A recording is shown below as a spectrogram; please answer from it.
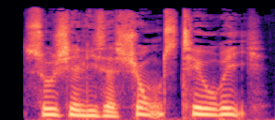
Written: socialisationsteori

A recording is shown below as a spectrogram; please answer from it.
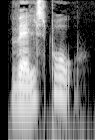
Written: valgsprog

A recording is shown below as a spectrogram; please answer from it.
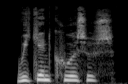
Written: weekendkursus

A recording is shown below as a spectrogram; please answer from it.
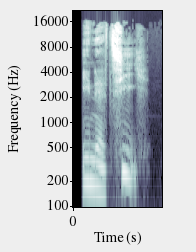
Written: inerti

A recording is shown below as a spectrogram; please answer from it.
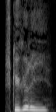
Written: skyggerige

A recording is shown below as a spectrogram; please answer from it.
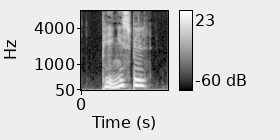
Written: pengespil

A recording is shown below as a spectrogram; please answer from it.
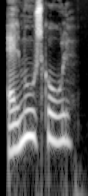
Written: almueskole

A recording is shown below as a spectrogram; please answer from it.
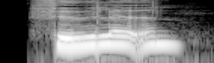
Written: fedladen

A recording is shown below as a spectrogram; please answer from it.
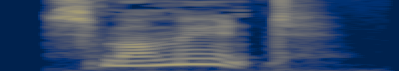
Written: småmønt

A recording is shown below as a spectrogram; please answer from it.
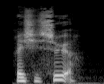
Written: regissør

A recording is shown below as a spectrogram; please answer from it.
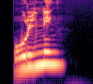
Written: rulning

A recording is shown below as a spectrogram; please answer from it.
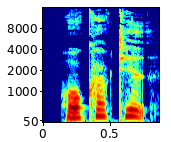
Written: hårdkogthed

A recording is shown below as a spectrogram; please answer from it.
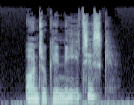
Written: ontogenetisk

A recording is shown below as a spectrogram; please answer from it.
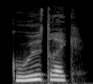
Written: gudedrik

